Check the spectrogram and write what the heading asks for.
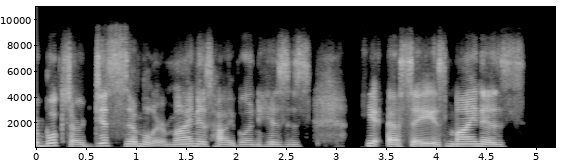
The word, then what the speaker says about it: haibun: How do you pronounce it? Haibun. Haibun. Okay. Haibun.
